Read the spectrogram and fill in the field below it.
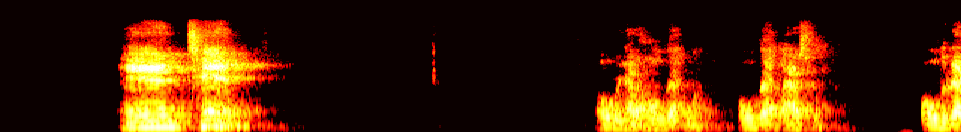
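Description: A man speaks calmly and clearly in short phrases, close by.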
